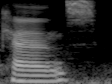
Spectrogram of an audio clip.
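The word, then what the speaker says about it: cairns: It's like a city in Australia. In Australia, it sounds like cans. Cans?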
